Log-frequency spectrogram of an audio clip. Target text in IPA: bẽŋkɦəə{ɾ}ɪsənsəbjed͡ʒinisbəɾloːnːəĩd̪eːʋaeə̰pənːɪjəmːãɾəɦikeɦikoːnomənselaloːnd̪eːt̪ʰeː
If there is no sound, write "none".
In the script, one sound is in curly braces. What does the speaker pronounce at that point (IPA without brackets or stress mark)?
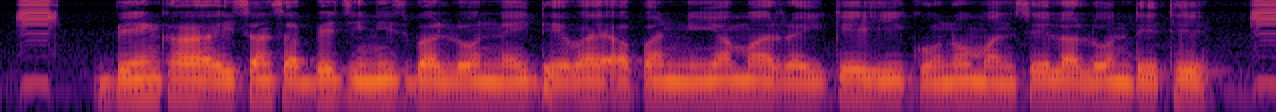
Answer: none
